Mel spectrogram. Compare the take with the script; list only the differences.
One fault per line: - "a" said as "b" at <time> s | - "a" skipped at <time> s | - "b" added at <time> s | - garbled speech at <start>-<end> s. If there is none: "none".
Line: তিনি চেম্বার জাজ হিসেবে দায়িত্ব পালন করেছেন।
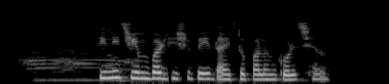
- "জাজ" skipped at 1.6 s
